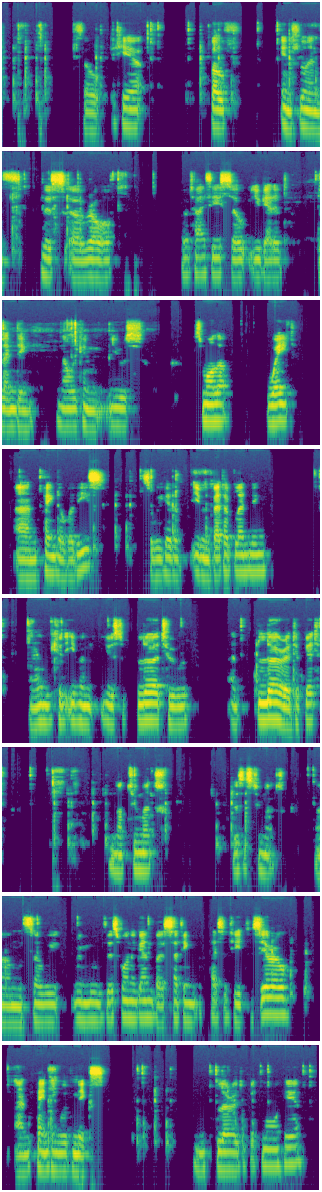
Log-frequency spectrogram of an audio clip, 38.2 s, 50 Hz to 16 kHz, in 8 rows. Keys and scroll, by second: 6.5 r, 17.6 r, 34.5 r.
